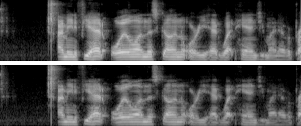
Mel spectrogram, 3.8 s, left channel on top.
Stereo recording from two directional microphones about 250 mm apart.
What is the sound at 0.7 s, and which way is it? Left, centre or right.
Speech, left.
